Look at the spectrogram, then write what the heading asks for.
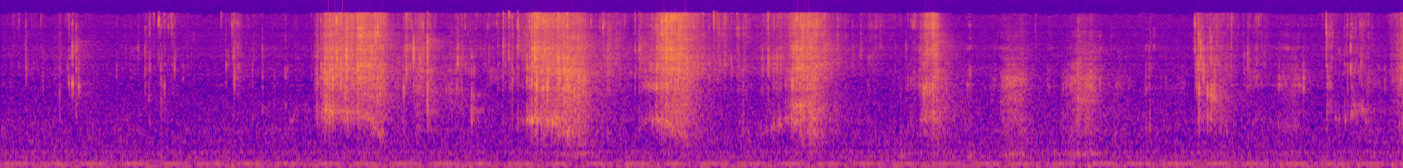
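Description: Close-miked crunching and chewing of crispy fried food, a bite crunching about every second, the loudest a few seconds in.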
